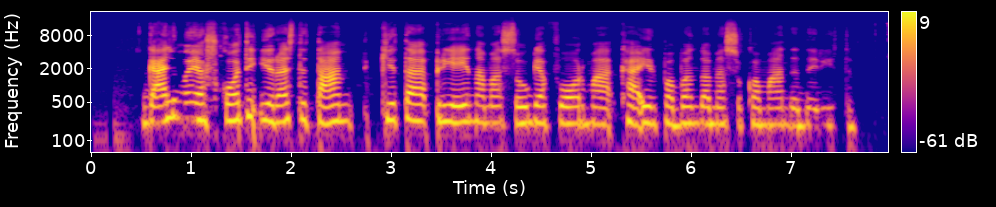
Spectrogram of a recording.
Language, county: Lithuanian, Vilnius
